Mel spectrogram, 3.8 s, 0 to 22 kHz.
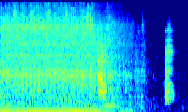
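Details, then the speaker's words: BMW E46 3 Series, N42/N46 engine, engine bay with air duct removed, reduced power, higher fuel use, VANOS/camshaft codes: rough rattling and clicking as revs wind down after acceleration; jumped timing chain, broken chain guide rail. "okay so uh as you could hopefully hear there is definitely some weird noises coming from the engine it does sound like there's an issue with the chain or maybe the vanos control units"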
